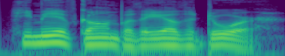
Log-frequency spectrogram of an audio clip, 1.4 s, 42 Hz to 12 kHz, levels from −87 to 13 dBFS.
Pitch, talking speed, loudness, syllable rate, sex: 130 Hz, 335 wpm, -15 LUFS, 7.3 syllables/s, male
